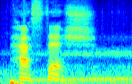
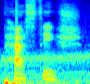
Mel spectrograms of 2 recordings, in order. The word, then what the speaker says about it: pastiche: my life is complex past ish trustee sheesh it's pronounced pastiche like a Dan Schneider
